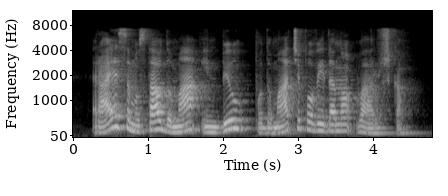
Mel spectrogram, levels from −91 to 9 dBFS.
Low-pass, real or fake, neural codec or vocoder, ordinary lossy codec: 7.2 kHz; real; none; none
